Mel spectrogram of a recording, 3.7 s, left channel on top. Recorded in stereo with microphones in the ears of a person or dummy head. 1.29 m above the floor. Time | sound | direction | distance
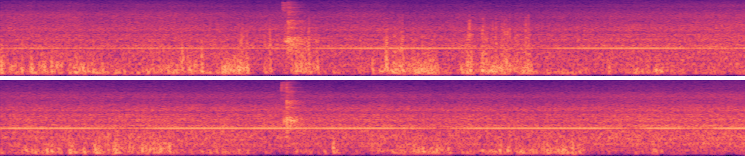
1.4 | a finger snap | 65° right (ahead or behind) | 1.1 m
